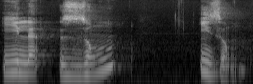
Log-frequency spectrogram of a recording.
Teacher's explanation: on retient la liaison avec le S de il qui va s'attacher sur le mot on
